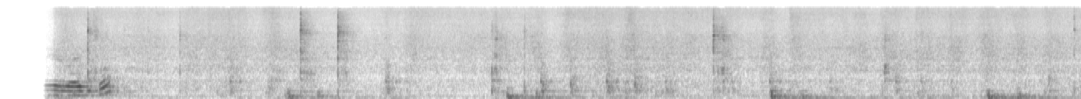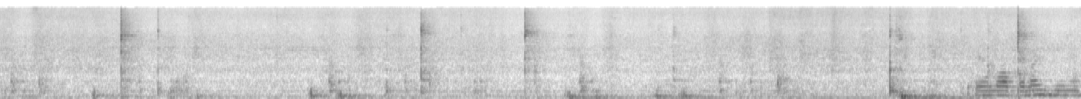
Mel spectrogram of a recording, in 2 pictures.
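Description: Grated coconut being stirred and fried in a pan over high flame for coconut chira, the spatula scraping repeatedly in an uneven rhythm over a steady close sizzle, with no talk.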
